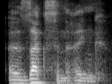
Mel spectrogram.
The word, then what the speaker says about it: Sachsenring: pronounce that, Felix? Sachsenring.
